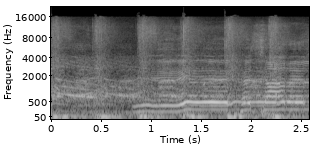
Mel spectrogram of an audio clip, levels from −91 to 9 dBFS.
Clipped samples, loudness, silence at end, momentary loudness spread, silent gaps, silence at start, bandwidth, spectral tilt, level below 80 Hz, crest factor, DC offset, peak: under 0.1%; -20 LUFS; 0 s; 8 LU; none; 0 s; 17 kHz; -3 dB/octave; -30 dBFS; 20 dB; under 0.1%; 0 dBFS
